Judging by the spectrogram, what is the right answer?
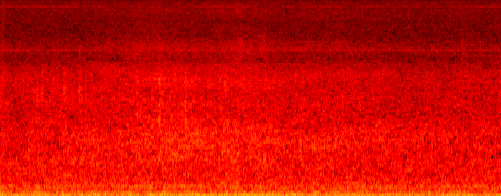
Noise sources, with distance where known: background noise

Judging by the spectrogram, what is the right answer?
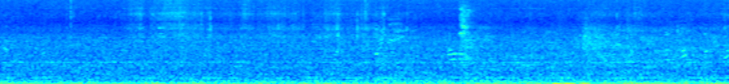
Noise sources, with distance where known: background noise

